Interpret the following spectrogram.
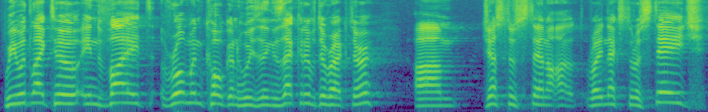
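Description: A man co-hosting a gala, reading formal introductions in a slightly halting way on a banquet hall stage. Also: high voice, fairly bright tone. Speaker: event co-host. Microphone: handheld microphone.

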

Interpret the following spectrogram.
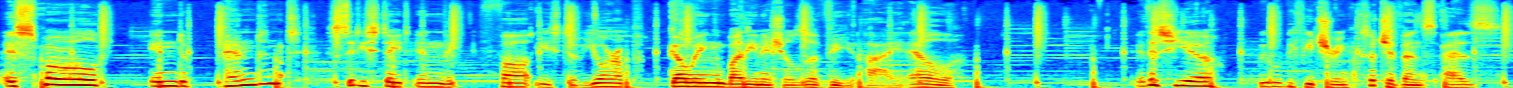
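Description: A man voicing a pompous, excitable Olympic announcer in a comic dub. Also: a little high, unhurried. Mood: grand announcing. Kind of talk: comic dub character acting. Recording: music under the voice.

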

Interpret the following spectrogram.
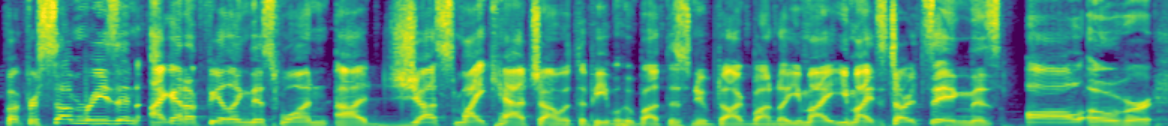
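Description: A young man giving casual, slangy, excitable commentary as he reviews game content. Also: medium pitch, moderate pace, few pauses. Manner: excitable, slangy bro-and-dude talk. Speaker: gaming video creator.

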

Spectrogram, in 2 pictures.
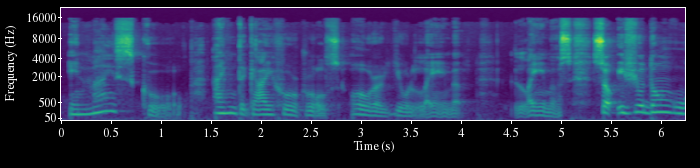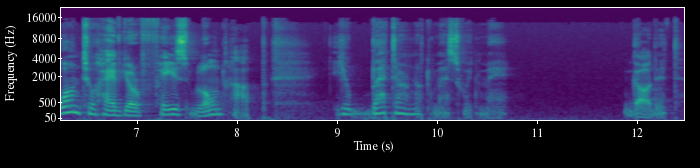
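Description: A man acts out a rude young bully in an ASMR roleplay, all swagger over a hidden soft spot. The voice is gravelly and husky, and it swings widely in pitch between taunting and flustered. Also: sing-song, takes it slowly, heavily acted. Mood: domineering. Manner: cocky taunts breaking into stammering, breathy asides.

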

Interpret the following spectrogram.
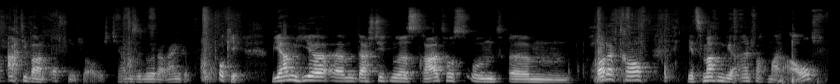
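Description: A middle-aged man hosts a casual unboxing vlog in a medium-pitched voice. He talks to his viewers informally and piles on enthusiastic praise. There is clear noise behind him, with some clicking. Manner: enthusiastic, gushing in superlatives. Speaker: toy collector vlogger, host. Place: small indoor home room with framed posters.

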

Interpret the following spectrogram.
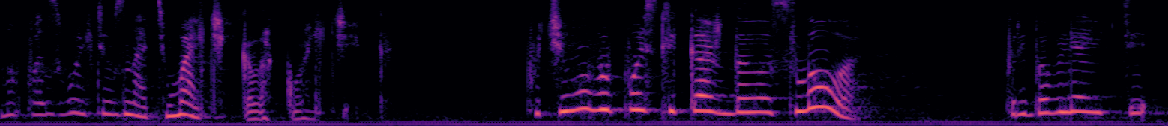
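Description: A woman's voice: high voice, animated, unhurried. A woman playing a curious, well-mannered little boy in an old radio play, earnest and polite. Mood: polite, wondering. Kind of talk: 1940s radio play acting.

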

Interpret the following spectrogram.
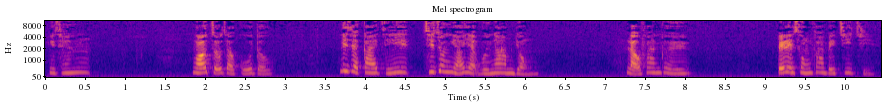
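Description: High-voiced, gentle Cantonese young wife. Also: female voice, slow, pauses often, breathy edge, heavily acted. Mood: calm, resigned. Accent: Hong Kong Cantonese. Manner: soft, submissive, careful. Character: gentle, dutiful, self-sacrificing young wife. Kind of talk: radio drama acting.

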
